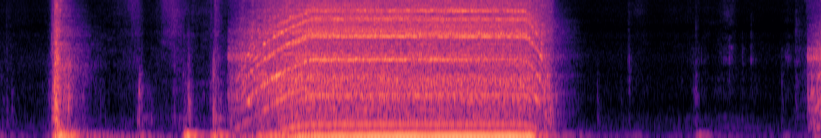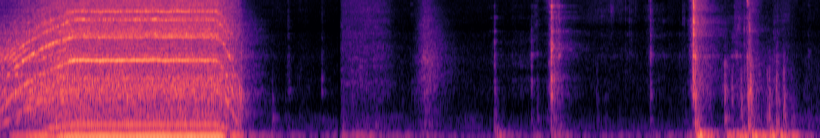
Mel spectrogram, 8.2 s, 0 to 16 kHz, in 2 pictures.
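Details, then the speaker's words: DeWalt DCH333 54V SDS Plus hammer drill after repair with new bevel gear, rings and fresh grease, previously grinding and not rotating when drilling; quick spin-up into a clean steady whine, no grinding, running normally. "nice one that's her up and running again one Dew dcit 333 SDS Plus 54 volt hammer drill with a new bevel gear fewel Rings butter grease washed out she's ready to go again"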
